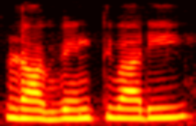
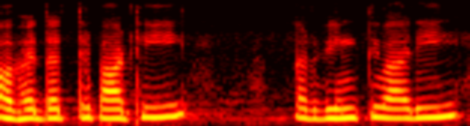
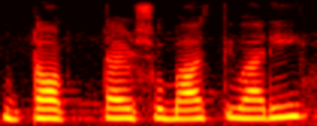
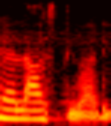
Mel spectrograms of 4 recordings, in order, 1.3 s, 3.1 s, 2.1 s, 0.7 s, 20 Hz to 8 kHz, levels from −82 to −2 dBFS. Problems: constant background noise, background conversations at intervals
